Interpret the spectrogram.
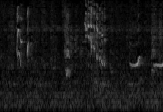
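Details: Brown-chested jungle flycatcher from Bali, a lure recording used to get other birds singing: sharp high chirps, then a noisy buzzy burst, then two rising whistled notes near the end, over a faint hiss.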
